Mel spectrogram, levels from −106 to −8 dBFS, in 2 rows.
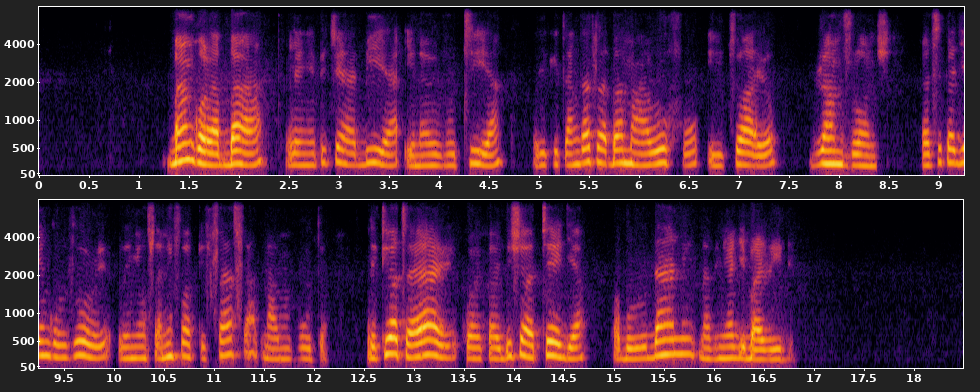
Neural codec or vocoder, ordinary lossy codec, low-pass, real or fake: vocoder, 22.05 kHz, 80 mel bands, WaveNeXt; Opus, 16 kbps; 7.2 kHz; fake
